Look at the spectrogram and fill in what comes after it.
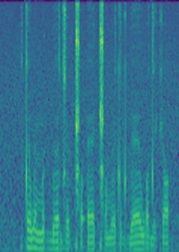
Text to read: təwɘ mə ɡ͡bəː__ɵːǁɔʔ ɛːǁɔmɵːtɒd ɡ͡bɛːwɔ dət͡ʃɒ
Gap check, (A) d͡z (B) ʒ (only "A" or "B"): A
